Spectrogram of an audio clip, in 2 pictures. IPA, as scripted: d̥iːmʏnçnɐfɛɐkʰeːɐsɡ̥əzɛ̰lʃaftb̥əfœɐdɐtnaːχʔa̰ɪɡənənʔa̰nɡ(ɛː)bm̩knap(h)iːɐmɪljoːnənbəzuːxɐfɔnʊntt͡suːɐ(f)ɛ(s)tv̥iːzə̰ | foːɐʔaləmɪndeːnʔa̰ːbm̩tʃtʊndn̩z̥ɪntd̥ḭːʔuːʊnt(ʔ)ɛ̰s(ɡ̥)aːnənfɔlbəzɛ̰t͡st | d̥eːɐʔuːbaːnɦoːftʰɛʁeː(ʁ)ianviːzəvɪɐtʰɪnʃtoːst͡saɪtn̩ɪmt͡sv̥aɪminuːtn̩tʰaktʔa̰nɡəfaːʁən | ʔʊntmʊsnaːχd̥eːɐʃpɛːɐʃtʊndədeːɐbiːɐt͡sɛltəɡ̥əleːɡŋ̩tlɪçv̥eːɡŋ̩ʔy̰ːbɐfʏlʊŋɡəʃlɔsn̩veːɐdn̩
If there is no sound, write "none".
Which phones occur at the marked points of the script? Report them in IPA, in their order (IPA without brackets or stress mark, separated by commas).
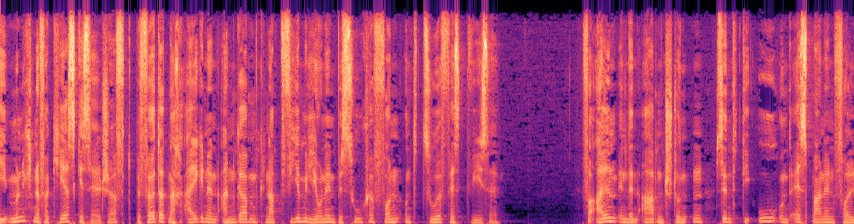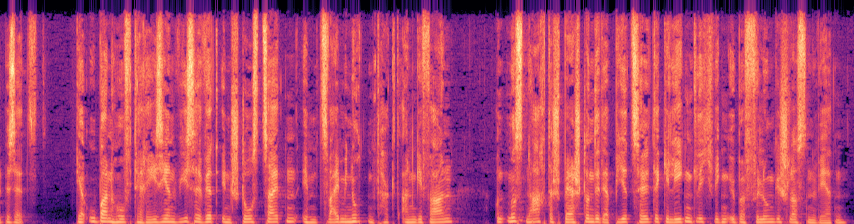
aː, f, f, s, ʔ, b̥, z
